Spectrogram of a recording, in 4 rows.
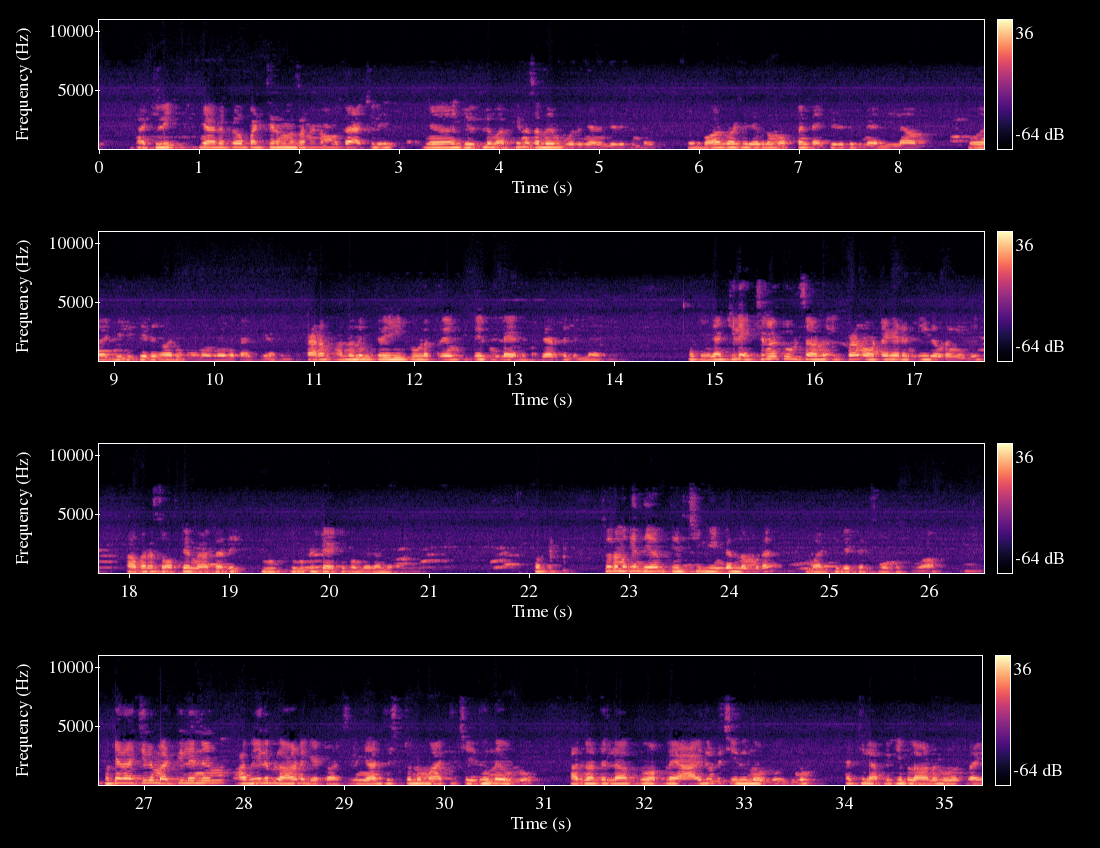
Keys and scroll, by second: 32.2 ctrl+a.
